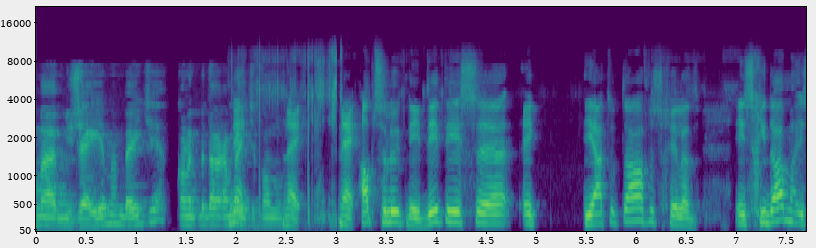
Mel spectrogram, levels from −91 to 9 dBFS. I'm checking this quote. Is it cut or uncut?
uncut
